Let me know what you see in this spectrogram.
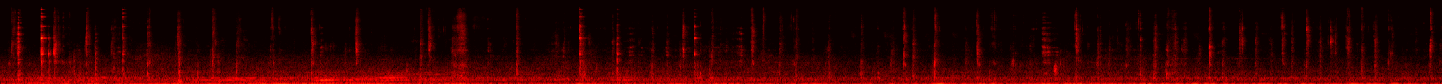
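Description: A person chewing and biting food close to the microphone, with many small sharp clicks from mouth sounds and metal chopsticks on dishes, over a low steady hum.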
